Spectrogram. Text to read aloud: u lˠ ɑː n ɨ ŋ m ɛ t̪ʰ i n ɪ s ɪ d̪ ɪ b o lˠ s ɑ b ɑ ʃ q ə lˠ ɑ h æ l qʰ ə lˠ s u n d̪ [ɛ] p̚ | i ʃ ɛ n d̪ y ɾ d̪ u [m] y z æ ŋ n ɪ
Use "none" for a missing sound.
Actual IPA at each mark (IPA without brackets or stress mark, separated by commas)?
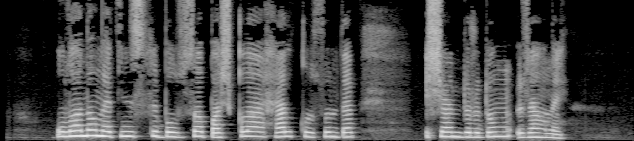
ɛ, ŋ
